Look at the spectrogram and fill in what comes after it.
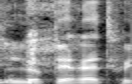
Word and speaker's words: Loperhet: Ah d'accord, donc ça se prononce bien comme ça, l'Opérette. – L'Opérette. – Et ça s'écrit L-O-P-E-R-H-E-T. – Ouais, tout à fait, ouais.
